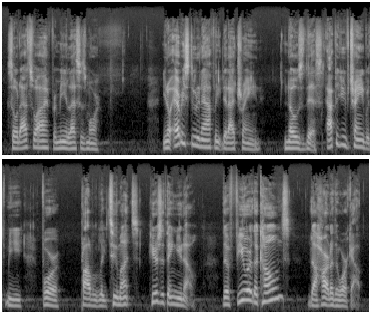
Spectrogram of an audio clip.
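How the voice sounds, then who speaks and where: On a very clean recording with a silent background, a man talks at a moderate pace and medium pitch. His intonation is lively, broken by long, frequent pauses. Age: 50s. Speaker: athletic coach and podcast host. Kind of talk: casual chat. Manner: animated.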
